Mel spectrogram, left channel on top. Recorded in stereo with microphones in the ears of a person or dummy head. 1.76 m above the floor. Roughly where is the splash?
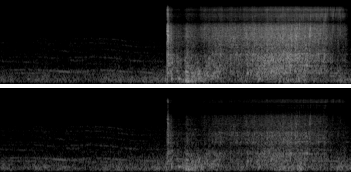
Left.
